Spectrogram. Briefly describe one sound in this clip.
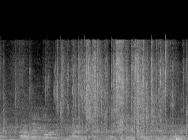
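A plastic card wrapper crinkles and rustles in hands.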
